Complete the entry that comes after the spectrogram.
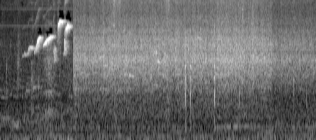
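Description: A small bird chirping: a quick run of high notes, each higher than the last, in the first second and a half. After it comes a steady hiss, with a few light clicks of small wooden pieces being handled.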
